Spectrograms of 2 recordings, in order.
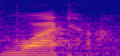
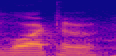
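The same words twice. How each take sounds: First: The final r sound is left silent. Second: The final r sound is clearly pronounced. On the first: The speaker calls it right. "It's water, water. So the R is basically unvoiced" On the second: The speaker calls it wrong. "You you guys say water. It's not a water"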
